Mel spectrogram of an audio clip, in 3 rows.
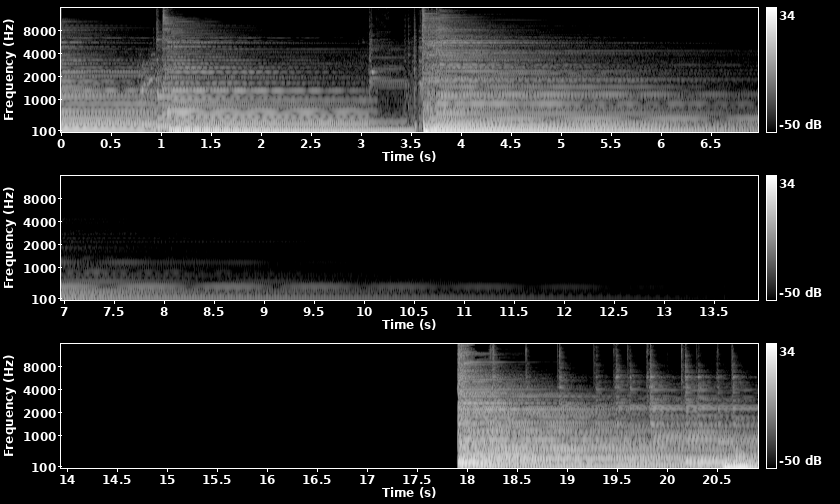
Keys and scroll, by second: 1.5 space, 9.7 l, 11.7 space, 13.4 p, 17.0-17.6 typing, 18.8 ctrl+z, 19.2 space.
